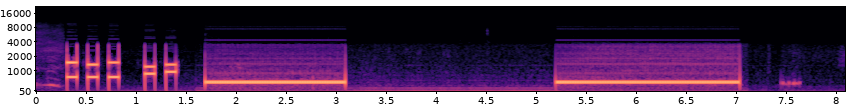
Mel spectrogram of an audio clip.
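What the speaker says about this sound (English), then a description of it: "I'm going to dial the phone number right now" Telephone keypad beeps as a number is dialed: two quick bursts of touch-tones, then a steady dial-type tone, a stretch of quiet line hum, a second long tone and a short click at the end. No talking.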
